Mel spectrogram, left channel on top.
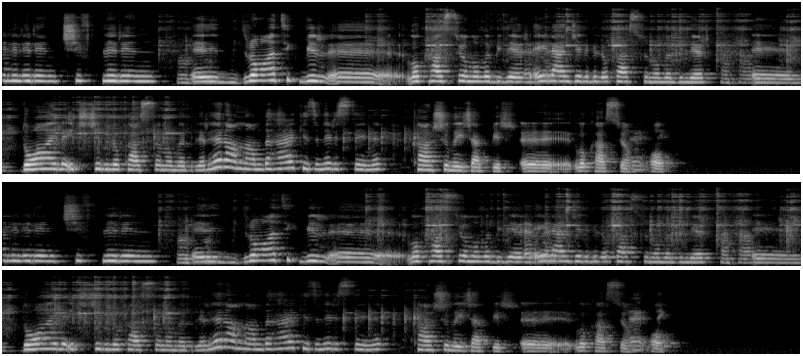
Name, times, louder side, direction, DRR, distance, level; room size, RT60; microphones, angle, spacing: voice 1, 0.0-1.6 1.9-11.8 12.1-14.6, left 4 dB, 35° left, 0.4 m, -23 dB
sound 1, 1.6-1.9 2.3-2.8 3.6-10.0 11.0-11.1 11.4-12.3, right 1 dB, 5° right, 1.7 m, -36 dB
voice 2, 1.7-2.1 5.2-5.6 7.2-7.5 14.3-14.6, right 2 dB, 50° right, 1.2 m, -33 dB
9.5 x 3.6 x 4.4 m
head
